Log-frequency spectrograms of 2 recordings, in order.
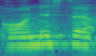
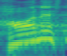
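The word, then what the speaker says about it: honest: sorry our honour है तो इसमें एच साइलेंट है क्या साइलेंट है दोस्तों एच एच एच इसमें चच जैसे इसको नेस्ट नहीं पढ़ेंगे इसको ऑनेस्ट पढ़ेंगे क्या पढ़ेंगे ऑनेस्ट इसको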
